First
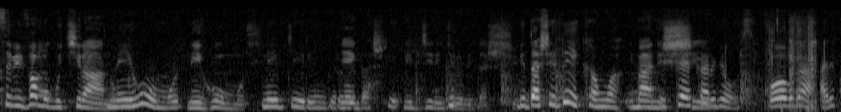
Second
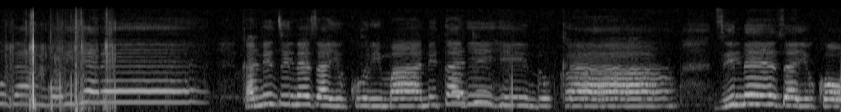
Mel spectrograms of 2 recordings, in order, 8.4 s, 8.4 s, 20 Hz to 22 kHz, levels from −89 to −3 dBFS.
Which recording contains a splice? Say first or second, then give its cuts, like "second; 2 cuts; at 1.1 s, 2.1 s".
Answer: first; 1 cut; at 7.5 s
